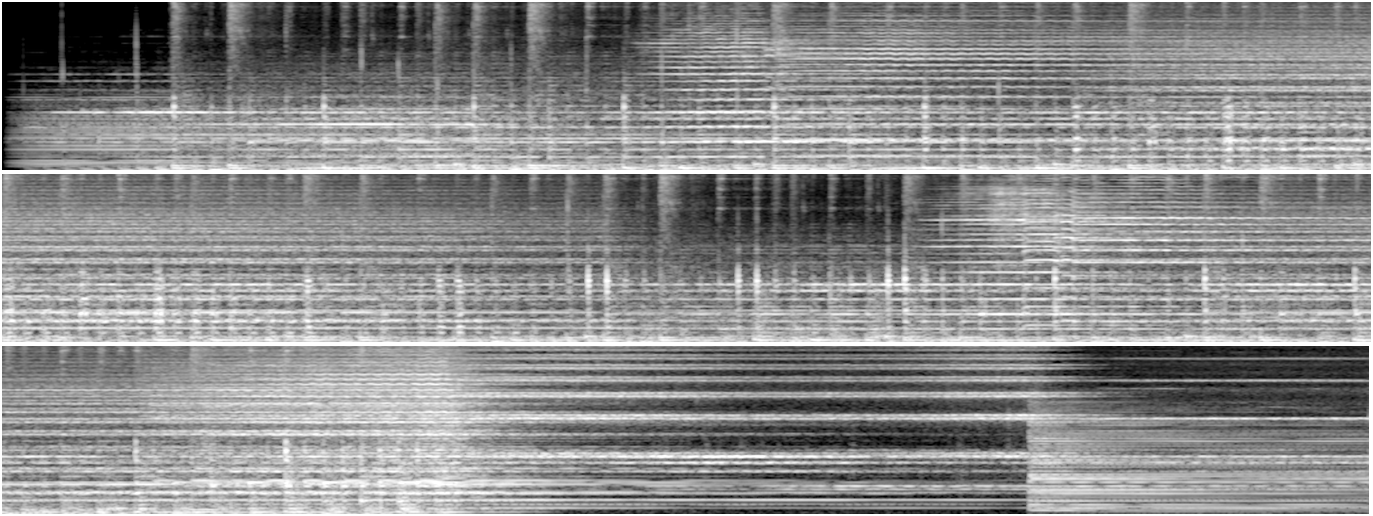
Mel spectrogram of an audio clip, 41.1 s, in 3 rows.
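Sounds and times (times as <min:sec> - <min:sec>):
ethnic mystery investigation music: 0:00.0 - 0:41.0.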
